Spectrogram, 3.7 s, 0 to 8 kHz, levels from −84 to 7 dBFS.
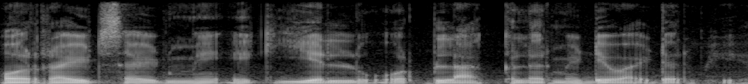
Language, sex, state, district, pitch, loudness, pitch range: Hindi, female, Gujarat, Valsad, 90 Hz, -21 LUFS, 85-100 Hz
